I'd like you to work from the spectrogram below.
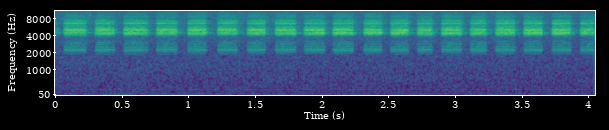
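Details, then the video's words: Cicada song from the municipal park in Larnaca, Cyprus: high, rasping buzz bursts repeated about four times a second in an even, rhythmic pulse, nothing else prominent. "CICADAS at the municipal Park Larnaca"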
